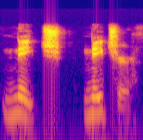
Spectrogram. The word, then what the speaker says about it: nature: is nature so let's switch this t to a ch sound instead of nature it's nature nature good good all right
